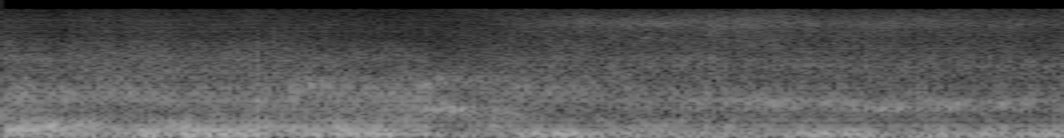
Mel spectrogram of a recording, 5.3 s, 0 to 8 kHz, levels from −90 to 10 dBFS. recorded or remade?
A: remade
